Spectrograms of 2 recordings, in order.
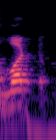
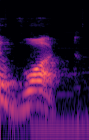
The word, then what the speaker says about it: what: गलतियां की हैं कि इसको हम पढ़ते हैं वट, दैट, वट, दैट, इज, इट, बट. इस तरह से नहीं पढ़ेंगे, है ना. इसको पढ़ेंगे व्हाट. और जब आप व्हाट को प्रोनाउंस करते हैं, तो आपके जो लिप्स हैं, इनका ओ शेप के अंदर फॉर्मेशन होता है.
